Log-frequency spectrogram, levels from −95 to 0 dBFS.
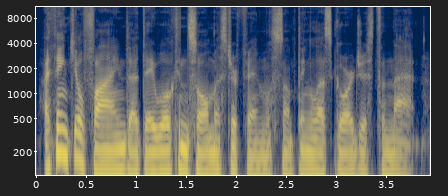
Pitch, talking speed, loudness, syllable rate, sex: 100 Hz, 245 wpm, -20 LUFS, 5.6 syllables/s, male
